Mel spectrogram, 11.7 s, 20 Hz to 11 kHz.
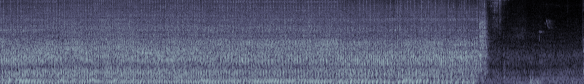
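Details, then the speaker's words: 150cc scooter with the idle screw turned way up after stalling: engine races at a high, fast idle with no throttle, rear wheel spinning; erratic high idle from a vacuum leak in an overlooked spot, the intake manifold spacer. "every time I just the idle all of a sudden it goes up like crazy so it has the symptoms of a vacuum leak but so far I haven't been able to find the vacuum leak"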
